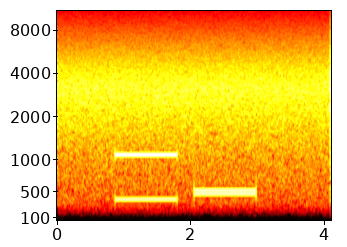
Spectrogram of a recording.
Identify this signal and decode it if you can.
Aircraft SELCAL, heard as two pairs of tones, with radio hiss and a squelch burst at the end. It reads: CP-EF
